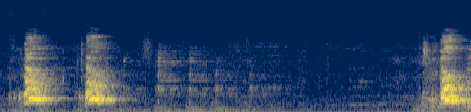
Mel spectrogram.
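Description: A Chow Chow puppy gives two quick high-pitched yips, then a third after a short pause.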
